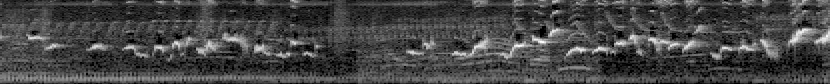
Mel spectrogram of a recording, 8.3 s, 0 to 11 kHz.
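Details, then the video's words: Young spotted white-rumped shama, three months old, practising its repertoire of imitations, harsh besetan rattles and sharp shots. Varied whistles slur up and down, then a brief pause, then a livelier burst of sharp, rising notes. A faint low hum sits underneath. "Murai Batu Trotol Jahat Usia 3 Bulan Belajar Bongkar Isian Besetan & Tembakan Tajam"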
